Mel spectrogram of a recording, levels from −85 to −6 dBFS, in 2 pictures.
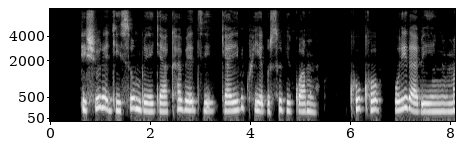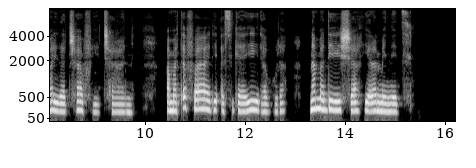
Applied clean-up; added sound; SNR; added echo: none; none; none; none.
